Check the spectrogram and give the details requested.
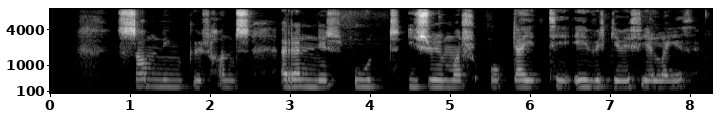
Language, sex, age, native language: Icelandic, male, 18-19, Icelandic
